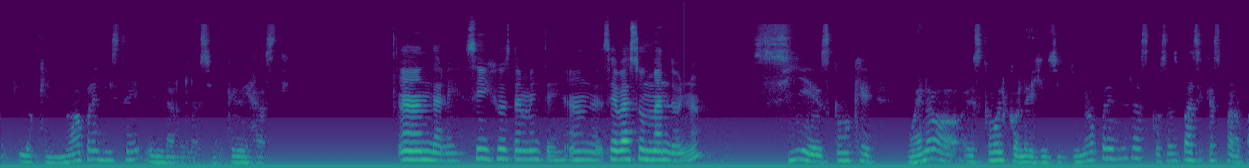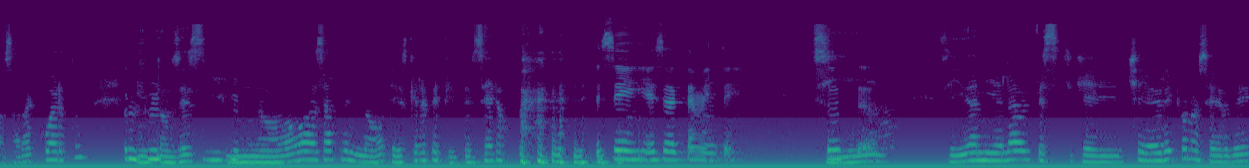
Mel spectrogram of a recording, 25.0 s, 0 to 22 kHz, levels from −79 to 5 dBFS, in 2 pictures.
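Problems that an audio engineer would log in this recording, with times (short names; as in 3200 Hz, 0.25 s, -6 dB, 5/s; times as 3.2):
buzz 50 Hz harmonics 24 -37 dBFS
6.84 pop -24 dBFS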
